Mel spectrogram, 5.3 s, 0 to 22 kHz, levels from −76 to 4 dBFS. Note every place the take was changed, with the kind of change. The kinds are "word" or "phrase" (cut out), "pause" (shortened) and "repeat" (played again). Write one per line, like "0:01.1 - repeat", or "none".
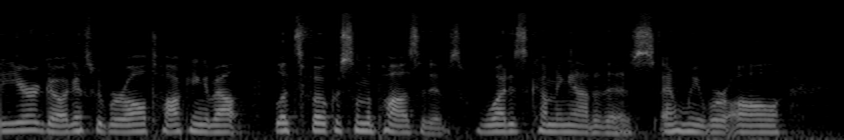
0:01.6 - pause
